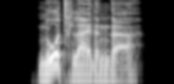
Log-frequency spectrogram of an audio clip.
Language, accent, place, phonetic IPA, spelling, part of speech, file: German, Germany, Berlin, [ˈnoːtˌlaɪ̯dəndɐ], notleidender, adjective, De-notleidender.ogg
- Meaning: 1. comparative degree of notleidend 2. inflection of notleidend: strong/mixed nominative masculine singular 3. inflection of notleidend: strong genitive/dative feminine singular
